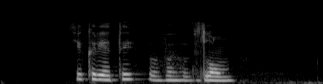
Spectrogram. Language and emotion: Russian, neutral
